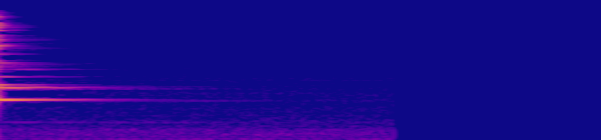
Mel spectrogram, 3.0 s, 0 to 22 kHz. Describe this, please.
Megabottle - 22 - Audio - Audio 22
Various hits of a stainless steel drinking bottle half filled with water, some clumsier than others.
steel, hit, ring, ting, bottle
